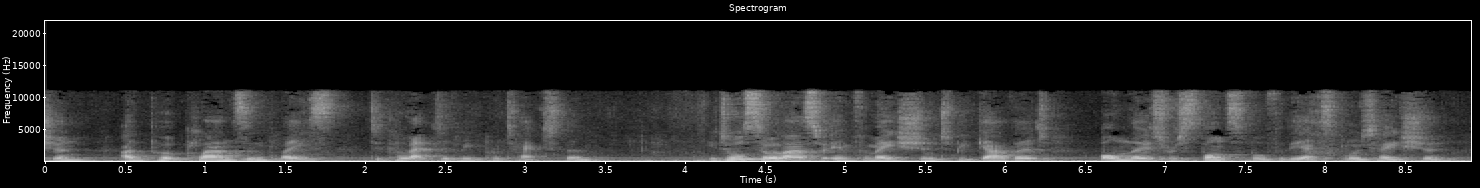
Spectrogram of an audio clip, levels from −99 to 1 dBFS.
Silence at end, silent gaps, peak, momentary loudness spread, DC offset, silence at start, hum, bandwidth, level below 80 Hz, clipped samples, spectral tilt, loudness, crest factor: 0 s; none; -14 dBFS; 10 LU; under 0.1%; 0 s; none; 11.5 kHz; -38 dBFS; under 0.1%; -5.5 dB/octave; -30 LUFS; 16 dB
